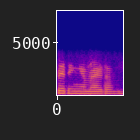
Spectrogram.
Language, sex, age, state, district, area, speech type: Tamil, female, 18-30, Tamil Nadu, Mayiladuthurai, rural, conversation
